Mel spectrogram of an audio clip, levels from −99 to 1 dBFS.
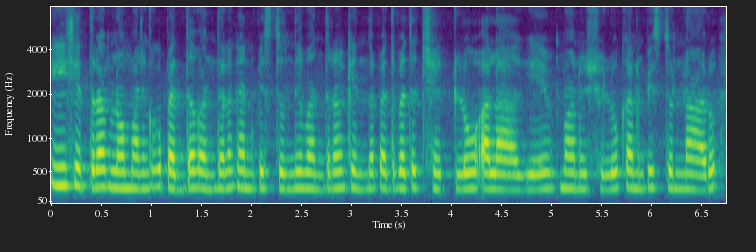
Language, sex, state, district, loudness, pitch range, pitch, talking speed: Telugu, female, Andhra Pradesh, Chittoor, -16 LUFS, 235-250 Hz, 245 Hz, 160 wpm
